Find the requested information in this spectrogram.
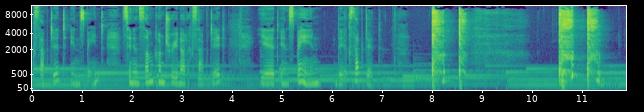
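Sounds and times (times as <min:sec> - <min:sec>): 
speech: 0:00.2 - 0:07.6
person coughing: 0:08.0 - 0:08.8, 0:10.5 - 0:11.5.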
